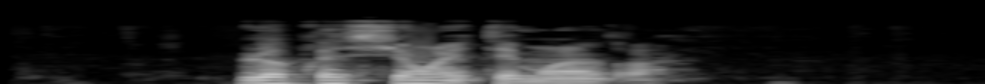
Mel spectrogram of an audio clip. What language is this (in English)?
French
